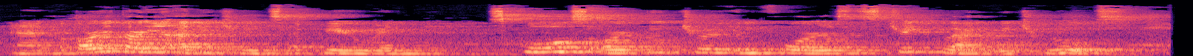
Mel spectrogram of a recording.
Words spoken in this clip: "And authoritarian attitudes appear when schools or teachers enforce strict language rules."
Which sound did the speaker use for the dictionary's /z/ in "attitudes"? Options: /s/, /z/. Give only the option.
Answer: /s/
